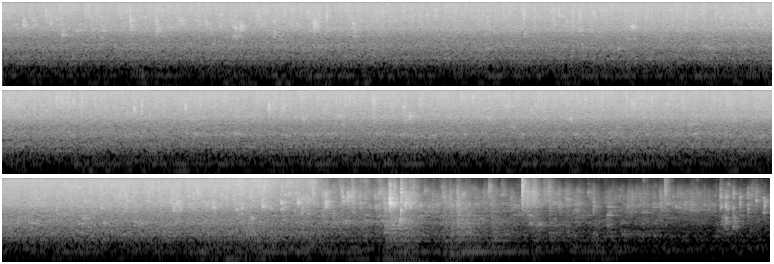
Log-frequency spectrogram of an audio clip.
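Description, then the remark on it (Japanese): A shower sprays in a steady hiss for about eighteen seconds as shampoo is rinsed from hair, then cuts off, leaving a few scattered drips and splashes. No one speaks. “一度シャワーで流して、もう一度シャンプーをつけよう。”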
